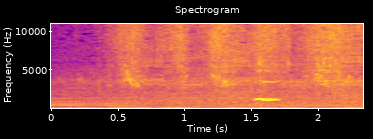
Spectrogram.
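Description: Minelab E-Trac metal detector in all-metal mode giving a short high chirp about one and a half seconds in, as the coil sweeps over a target that its iron mask had been rejecting, over steady background music.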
